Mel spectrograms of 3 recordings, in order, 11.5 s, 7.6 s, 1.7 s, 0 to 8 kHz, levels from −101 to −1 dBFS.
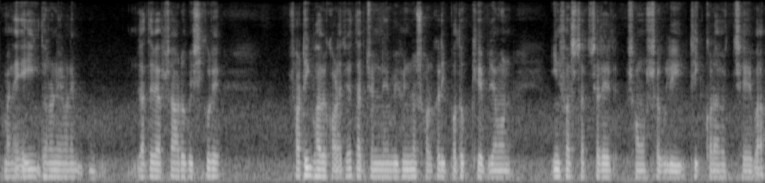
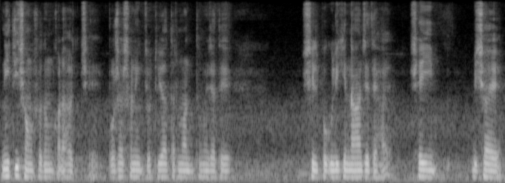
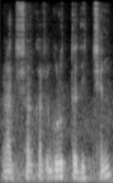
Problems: none marked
